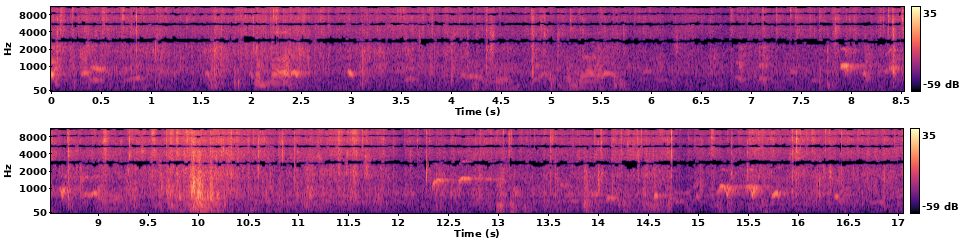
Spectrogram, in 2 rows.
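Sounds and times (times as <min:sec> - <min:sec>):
birds calling: 0:12.1 - 0:17.0.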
